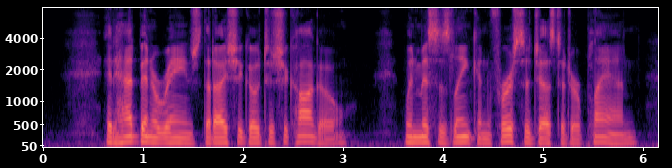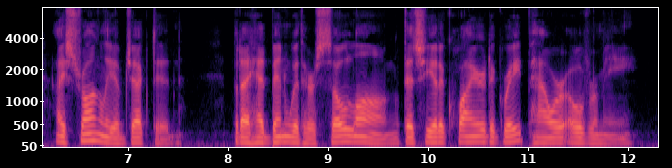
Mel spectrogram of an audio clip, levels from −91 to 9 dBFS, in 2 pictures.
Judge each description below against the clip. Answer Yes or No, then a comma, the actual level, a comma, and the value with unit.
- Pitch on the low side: Yes, low, 115 Hz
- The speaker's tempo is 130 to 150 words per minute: No, average, 175 wpm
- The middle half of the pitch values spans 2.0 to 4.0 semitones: Yes, average, 2.9 semitones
